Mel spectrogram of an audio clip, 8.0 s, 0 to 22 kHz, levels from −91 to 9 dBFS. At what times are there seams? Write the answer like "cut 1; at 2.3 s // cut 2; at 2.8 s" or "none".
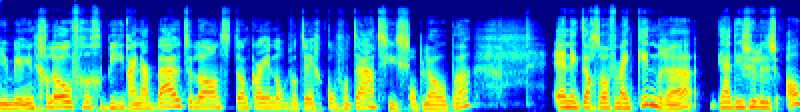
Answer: cut 1; at 1.2 s // cut 2; at 2.9 s // cut 3; at 4.1 s // cut 4; at 6.1 s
